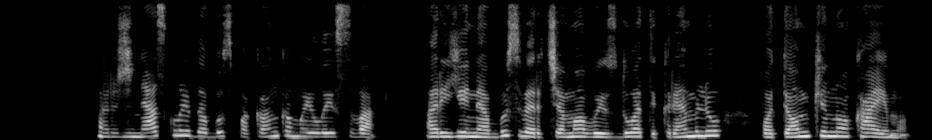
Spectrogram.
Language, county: Lithuanian, Kaunas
